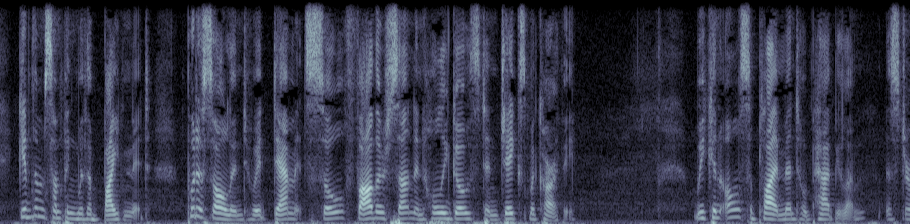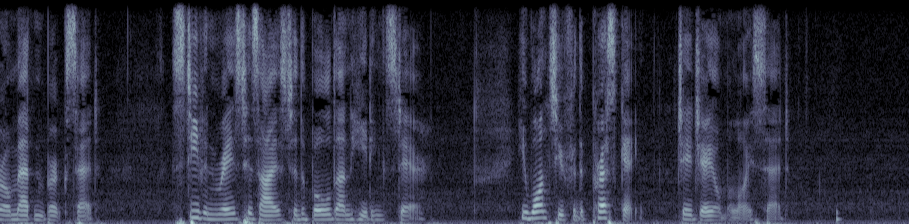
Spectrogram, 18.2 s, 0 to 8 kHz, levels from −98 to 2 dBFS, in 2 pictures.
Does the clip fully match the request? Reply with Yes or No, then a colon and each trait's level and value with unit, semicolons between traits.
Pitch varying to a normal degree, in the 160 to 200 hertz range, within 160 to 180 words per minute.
Yes: average, 3.6 semitones; medium, 185 Hz; average, 175 wpm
